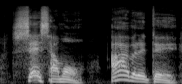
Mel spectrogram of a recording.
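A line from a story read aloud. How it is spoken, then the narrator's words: Chief shouting. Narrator (Spanish): el jefe gritó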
